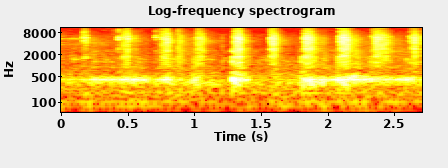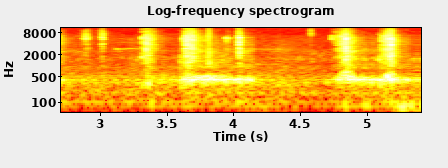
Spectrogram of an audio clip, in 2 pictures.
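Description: A knife slicing thin rounds off a green gourd held in the hand: a quick, even run of faint, crisp cuts, about four or five a second.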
